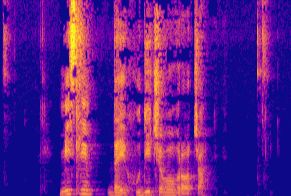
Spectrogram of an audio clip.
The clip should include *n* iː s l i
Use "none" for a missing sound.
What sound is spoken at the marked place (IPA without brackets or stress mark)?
m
